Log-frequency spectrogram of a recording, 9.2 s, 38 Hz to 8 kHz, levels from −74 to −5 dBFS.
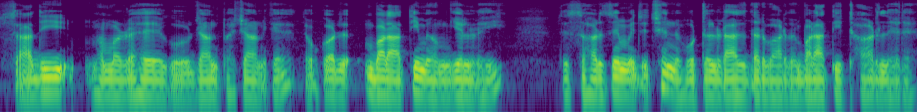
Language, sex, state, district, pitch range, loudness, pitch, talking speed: Maithili, male, Bihar, Saharsa, 85-95 Hz, -20 LUFS, 90 Hz, 165 wpm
